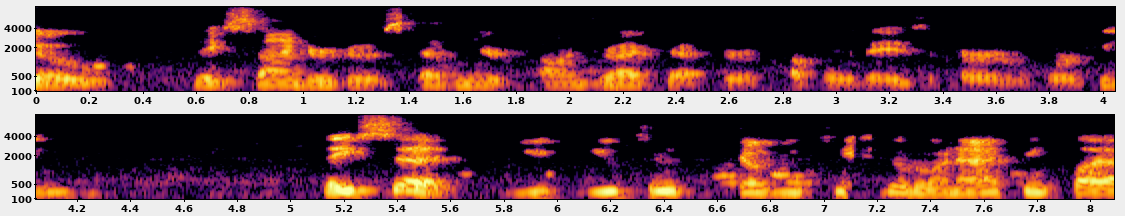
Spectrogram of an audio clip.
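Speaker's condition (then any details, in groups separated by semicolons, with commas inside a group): No condition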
